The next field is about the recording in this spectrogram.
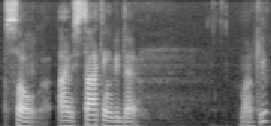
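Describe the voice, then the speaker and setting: Gravelly-voiced man. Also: lowish voice, little pitch movement, darkish tone. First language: Croatian, Serbian and Hungarian. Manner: thinking aloud, halting, many fillers and restarts. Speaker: teacher. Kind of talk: screen-recorded software tutorial.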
